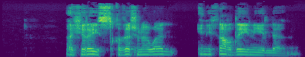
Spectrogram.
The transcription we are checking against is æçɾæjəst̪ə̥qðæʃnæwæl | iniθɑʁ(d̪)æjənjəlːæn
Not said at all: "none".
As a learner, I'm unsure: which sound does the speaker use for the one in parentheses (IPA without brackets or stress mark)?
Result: d̪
